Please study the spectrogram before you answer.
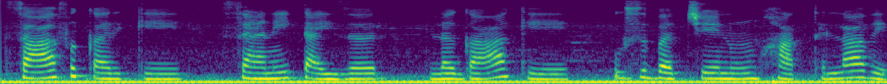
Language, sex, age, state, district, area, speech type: Punjabi, female, 18-30, Punjab, Rupnagar, urban, spontaneous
